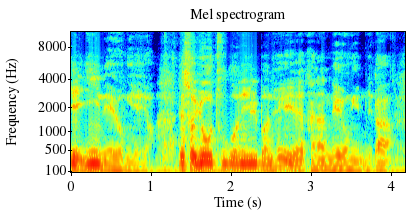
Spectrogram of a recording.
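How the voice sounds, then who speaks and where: This man's very deep, low voice comes across somewhat breathy. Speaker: political commentator. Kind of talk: monologue talk show. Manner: casual; halting.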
